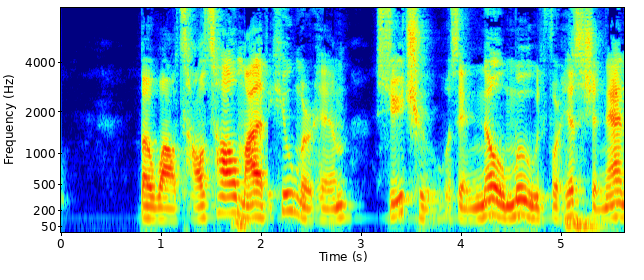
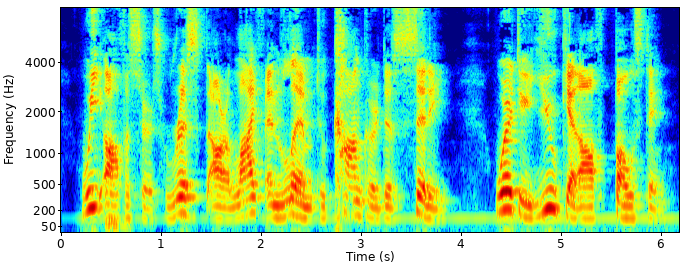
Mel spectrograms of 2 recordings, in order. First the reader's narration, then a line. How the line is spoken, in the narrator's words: said angrily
